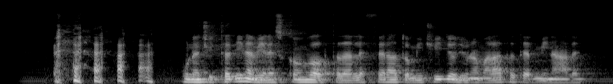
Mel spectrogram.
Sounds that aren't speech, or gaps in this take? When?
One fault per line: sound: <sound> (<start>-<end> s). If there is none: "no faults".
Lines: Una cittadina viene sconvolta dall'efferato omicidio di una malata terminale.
sound: laugh (0.5-1.6 s)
